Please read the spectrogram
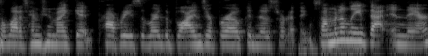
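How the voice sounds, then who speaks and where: Her tone bright and sharp, a woman speaks at a medium pitch. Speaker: real estate investor and educator. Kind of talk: tutorial. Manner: casual, filler-heavy.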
